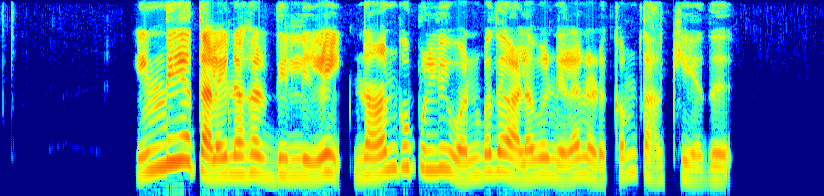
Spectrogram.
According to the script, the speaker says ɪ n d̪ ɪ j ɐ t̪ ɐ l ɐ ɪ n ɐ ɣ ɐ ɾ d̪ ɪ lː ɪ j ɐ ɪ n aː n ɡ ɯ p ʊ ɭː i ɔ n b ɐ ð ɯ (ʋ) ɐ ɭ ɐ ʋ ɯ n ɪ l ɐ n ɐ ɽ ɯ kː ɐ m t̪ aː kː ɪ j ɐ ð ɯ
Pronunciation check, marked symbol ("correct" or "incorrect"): incorrect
